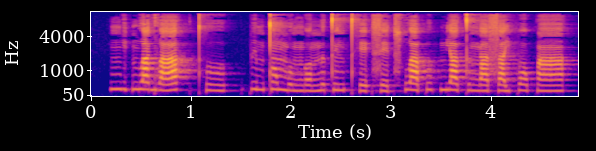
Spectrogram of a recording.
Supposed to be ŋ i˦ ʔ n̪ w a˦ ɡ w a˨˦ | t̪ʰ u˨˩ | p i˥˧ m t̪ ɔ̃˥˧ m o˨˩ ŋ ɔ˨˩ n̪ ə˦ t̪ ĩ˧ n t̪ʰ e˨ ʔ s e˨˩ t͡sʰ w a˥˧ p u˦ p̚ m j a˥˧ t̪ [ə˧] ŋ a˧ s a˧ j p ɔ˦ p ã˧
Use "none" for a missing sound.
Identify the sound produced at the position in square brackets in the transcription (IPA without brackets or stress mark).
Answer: ə˧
